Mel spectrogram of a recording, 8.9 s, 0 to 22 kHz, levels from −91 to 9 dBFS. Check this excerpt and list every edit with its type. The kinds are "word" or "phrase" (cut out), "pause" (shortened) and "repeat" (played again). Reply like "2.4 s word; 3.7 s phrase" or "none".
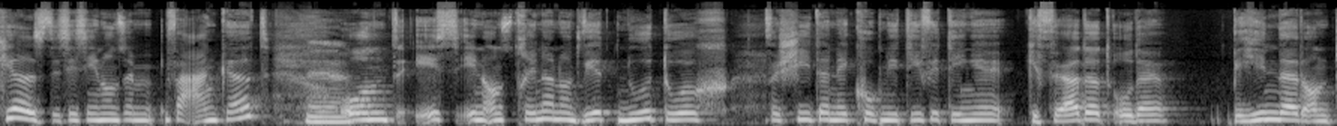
1.1 s word; 5.1 s word; 6.7 s pause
